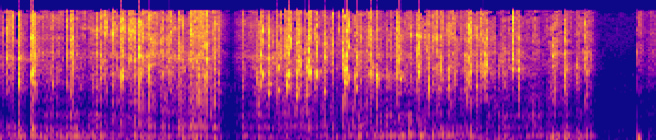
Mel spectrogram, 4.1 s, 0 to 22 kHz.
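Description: Long red nails scratch and rub along the surface and ridged edge of a long, flat strip of light, hollow-fluted brown corrugated cardboard. The result is a dense, bright, papery scratching with a brief pause near 1.4 seconds and a near-silent gap before one short final scrape.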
